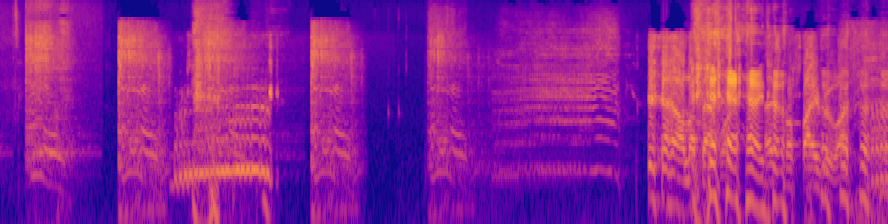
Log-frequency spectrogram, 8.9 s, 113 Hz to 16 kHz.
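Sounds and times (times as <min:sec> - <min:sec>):
person imitating velociraptor screeches and squeals: 0:00.2 - 0:06.3
laughter: 0:01.9 - 0:02.5, 0:06.5 - 0:08.8
speech: 0:06.6 - 0:08.8.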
